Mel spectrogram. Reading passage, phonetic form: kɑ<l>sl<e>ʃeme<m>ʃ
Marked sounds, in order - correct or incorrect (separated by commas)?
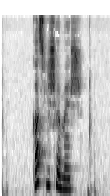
incorrect, incorrect, incorrect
